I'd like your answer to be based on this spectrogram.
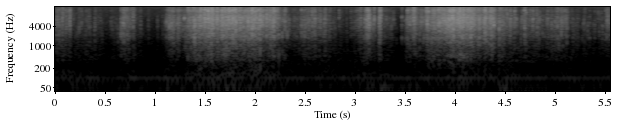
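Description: Fingertips and nails fluff and separate the thin layers of a yellow tissue paper pom-pom flower, producing soft, bright, airy crinkling and rustling. The crinkles swell into two louder bursts of crackling paper before easing back to quieter rustles over a faint steady low hum.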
